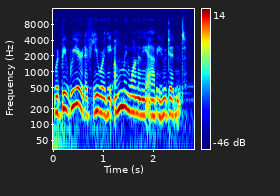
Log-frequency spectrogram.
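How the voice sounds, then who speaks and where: Actress doing nervy guarded game heroine, really low voice, hesitant, trails off quiet, soft music. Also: female voice, quick pace, close to an everyday voice. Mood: uneasy. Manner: hesitant, hushed phrase endings. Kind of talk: video game cutscene acting.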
